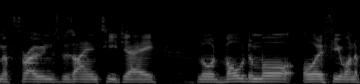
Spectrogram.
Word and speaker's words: Voldemort: thrones was intj lord voldemort or if you want to pronounce his name correctly lord voldemort because he's french basically and said there's a silent t at the end i think tywin lannister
